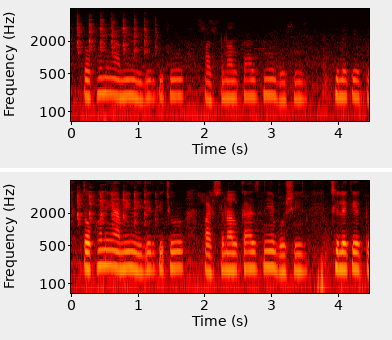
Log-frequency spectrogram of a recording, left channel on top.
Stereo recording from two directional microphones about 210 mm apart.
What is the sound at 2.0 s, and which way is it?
Speech, 15° right (ahead or behind).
